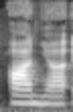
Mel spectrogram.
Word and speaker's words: Aine: Like, I do it all the time at the movie theater because, like, my name, Anya, is not spelled like a lot of spellings of Anya, which is A-N-Y-A. It's spelled, it doesn't look anything like how it's pronounced. It's A-I-N-E.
